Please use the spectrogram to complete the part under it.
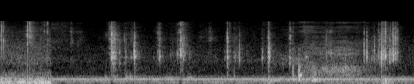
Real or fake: real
